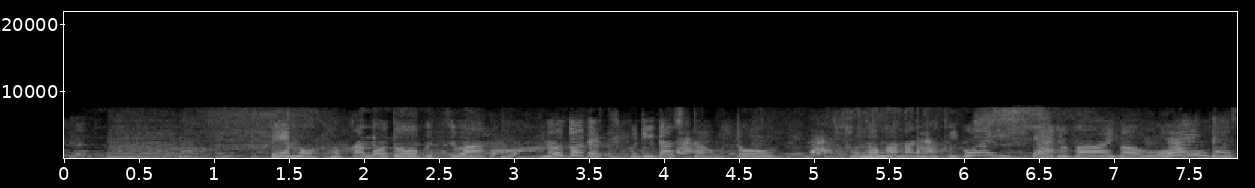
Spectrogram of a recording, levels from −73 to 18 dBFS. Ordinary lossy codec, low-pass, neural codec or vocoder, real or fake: none; none; codec, 16 kHz, 4 kbps, X-Codec, HuBERT features, trained on general audio; fake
